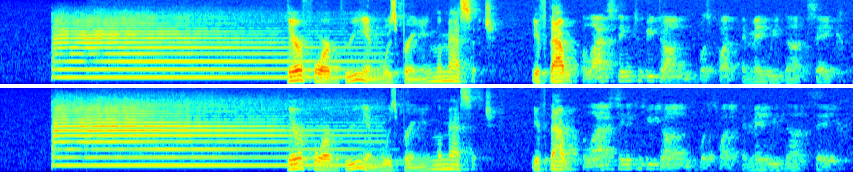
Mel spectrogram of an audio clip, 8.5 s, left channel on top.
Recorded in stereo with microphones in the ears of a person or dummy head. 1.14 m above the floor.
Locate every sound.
0.5 s a trumpet: 15° right (ahead or behind), 1.7 m
2.9 s a man speaking: 40° left (ahead or behind), 0.9 m
5.8 s a man speaking: 75° left (ahead or behind), 8.5 m
7.4 s a man speaking: 50° left (ahead or behind), 7.5 m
